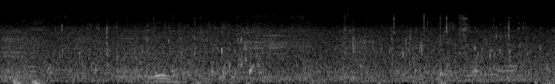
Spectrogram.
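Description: Wading through a shallow river: water swishing and splashing around legs in waders, over the steady rush of the stream.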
